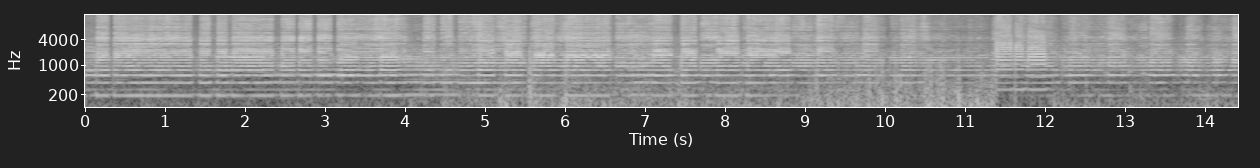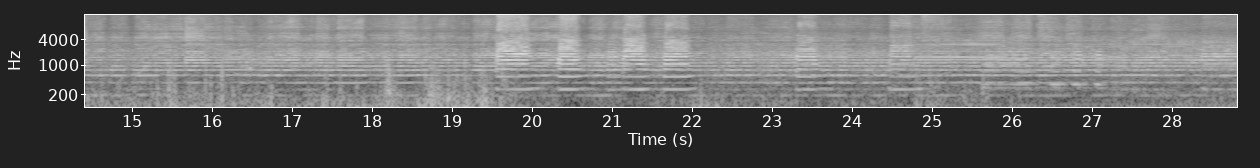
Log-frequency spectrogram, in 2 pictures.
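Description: Air horns of several cement mixer trucks sounding together in long, overlapping held blasts at different pitches, with a run of short toots about twenty seconds in. Diesel engine rumble swells underneath as trucks pass.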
